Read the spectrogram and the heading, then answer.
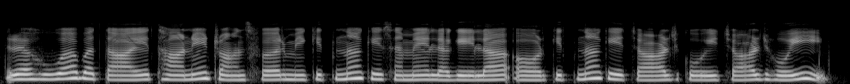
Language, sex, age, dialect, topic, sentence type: Magahi, female, 18-24, Southern, banking, question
